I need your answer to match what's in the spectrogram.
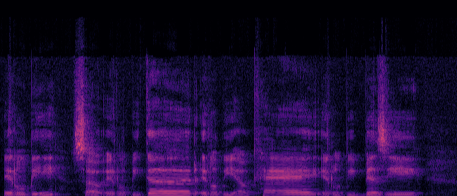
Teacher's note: In this case, we want to use it'll be rather than it will be. We contract it and will, and the T becomes a flap, and it's just like in the word middle or little. We use a flap T there and a syllabic L.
